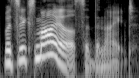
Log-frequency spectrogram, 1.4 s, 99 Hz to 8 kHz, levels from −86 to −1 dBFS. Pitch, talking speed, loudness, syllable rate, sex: 265 Hz, 260 wpm, -15 LUFS, 4.7 syllables/s, female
